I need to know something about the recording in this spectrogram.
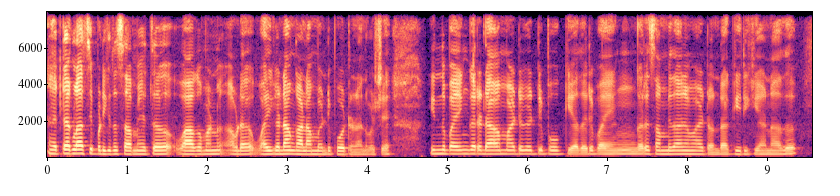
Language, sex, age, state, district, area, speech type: Malayalam, female, 45-60, Kerala, Kottayam, rural, spontaneous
